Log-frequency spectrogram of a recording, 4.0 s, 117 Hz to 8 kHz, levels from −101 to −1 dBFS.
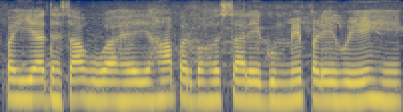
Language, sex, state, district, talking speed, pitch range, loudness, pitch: Hindi, female, Uttar Pradesh, Lucknow, 180 wpm, 180-195 Hz, -15 LUFS, 185 Hz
